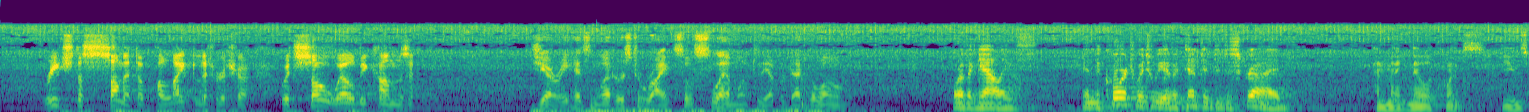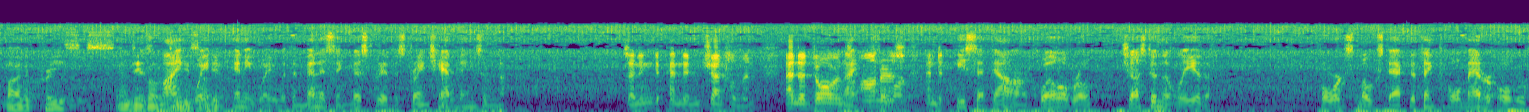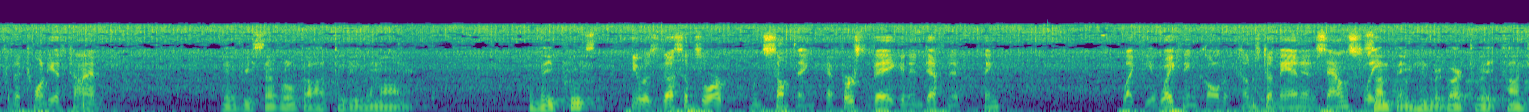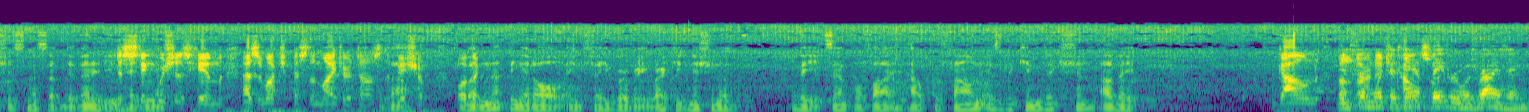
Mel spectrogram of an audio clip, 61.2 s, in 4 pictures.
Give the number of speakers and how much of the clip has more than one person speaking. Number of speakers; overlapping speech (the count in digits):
4, about 9%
